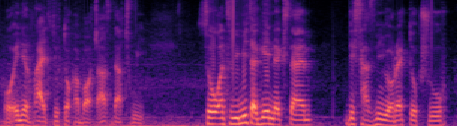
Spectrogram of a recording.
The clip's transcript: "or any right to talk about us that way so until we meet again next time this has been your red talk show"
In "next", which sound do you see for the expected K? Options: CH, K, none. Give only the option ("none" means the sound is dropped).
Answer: K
